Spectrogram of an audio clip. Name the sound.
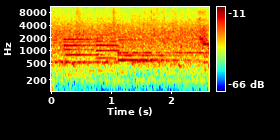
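raindrops falling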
